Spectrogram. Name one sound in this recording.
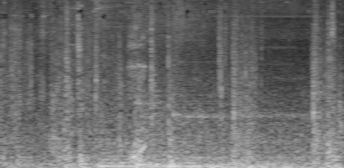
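A vehicle engine starts and rumbles low.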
